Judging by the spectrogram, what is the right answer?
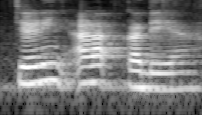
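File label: Santali female free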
